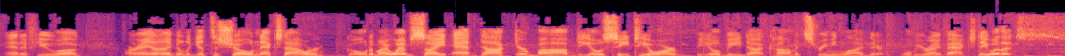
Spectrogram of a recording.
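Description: Male talk radio host, fairly high voice, very animated, emphatic plugs with music underneath. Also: normal speed.

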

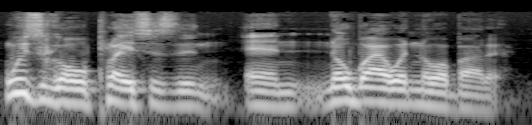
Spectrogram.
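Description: A middle-aged man from Virginia on the US East Coast, a former pro defensive back, hosts a casual sports talk show in a fast, warm, medium-pitched voice with no room sound. He's opinionated and rambling, repeating himself for emphasis.

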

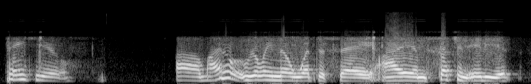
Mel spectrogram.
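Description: A woman calling into a radio show over the phone, halting and self-deprecating as she searches for words. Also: fairly low pitch, fairly even intonation. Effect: radio show caller heard over a phone line. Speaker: caller. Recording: tinny phone line.

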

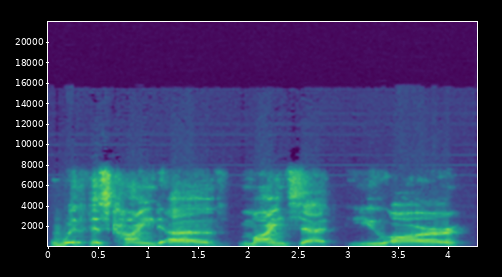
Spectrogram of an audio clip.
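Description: A man presents a radio talk show in a conversational, explanatory monologue. He speaks in a measured way, pausing and correcting himself. The sound is echoey and somewhat dull, as if from a bare indoor space. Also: fairly high pitch, lively intonation, a little mellow. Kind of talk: conversational monologue on behavioral therapy.

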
